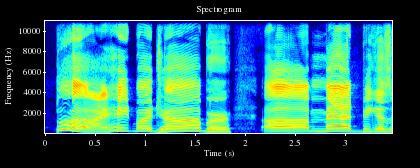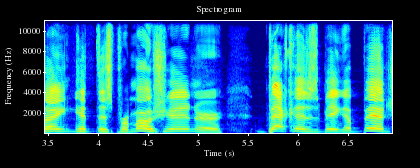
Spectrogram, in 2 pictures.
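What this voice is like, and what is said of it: Imitates another person's voice. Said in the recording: “did an impression of your own significant other the way you do an impression of anybody else in the world ... I'm doing a vague impression.”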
